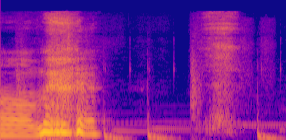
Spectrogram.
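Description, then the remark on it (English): A short, breathy nasal sniff from a person with allergies follows a brief voiced murmur. There is a quiet pause between them, with a faint steady hum in the background. “I hope y'all didn't hear me sniff.”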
